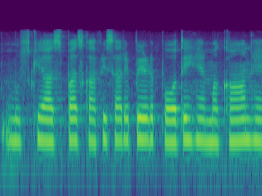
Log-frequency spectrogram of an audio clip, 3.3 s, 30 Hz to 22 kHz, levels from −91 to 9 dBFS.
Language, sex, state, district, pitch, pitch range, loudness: Hindi, female, Himachal Pradesh, Shimla, 205 Hz, 195-210 Hz, -15 LUFS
